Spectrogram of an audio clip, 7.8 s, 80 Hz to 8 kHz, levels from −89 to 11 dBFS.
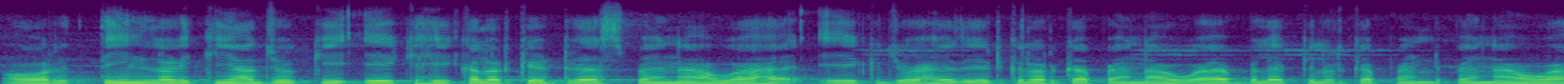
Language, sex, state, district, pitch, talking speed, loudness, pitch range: Hindi, male, Jharkhand, Deoghar, 135 Hz, 220 wpm, -16 LUFS, 130-140 Hz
